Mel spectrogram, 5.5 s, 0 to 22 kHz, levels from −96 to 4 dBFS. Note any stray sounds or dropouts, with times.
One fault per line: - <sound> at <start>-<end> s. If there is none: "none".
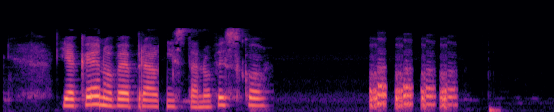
- dropout at 1.6-1.7 s
- laugh at 3.7-4.6 s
